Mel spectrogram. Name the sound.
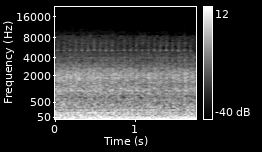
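bus engine idling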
